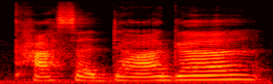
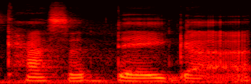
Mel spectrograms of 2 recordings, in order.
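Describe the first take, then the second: First: The third syllable has an 'ah' vowel. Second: The third syllable has an 'eh' vowel. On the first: The speaker calls it wrong. "it's not Casadaga" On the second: The speaker calls it right. "it's Casadega"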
